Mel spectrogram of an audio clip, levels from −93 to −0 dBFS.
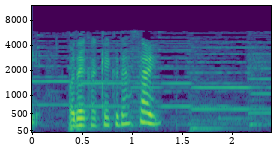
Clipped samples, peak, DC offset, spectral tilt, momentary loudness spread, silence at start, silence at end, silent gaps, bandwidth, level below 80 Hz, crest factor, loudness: under 0.1%; -4 dBFS; under 0.1%; -6.5 dB/octave; 16 LU; 0 s; 0 s; none; 6.2 kHz; -60 dBFS; 20 dB; -22 LUFS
